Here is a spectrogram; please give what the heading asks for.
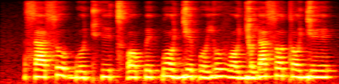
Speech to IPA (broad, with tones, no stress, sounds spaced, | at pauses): s a˨ s o˦˨ ɡ͡b o˨ cʰ i˨ t͡sʼ ɔ˨ p e˨ ɡ͡b ɔ˦˨ ɟ e˦˨ p o˨ j o˦ v ɔ˨ ɟ ɔ˨ j a˦ s ɔ˦ t ɔ˦ ɟ e˦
